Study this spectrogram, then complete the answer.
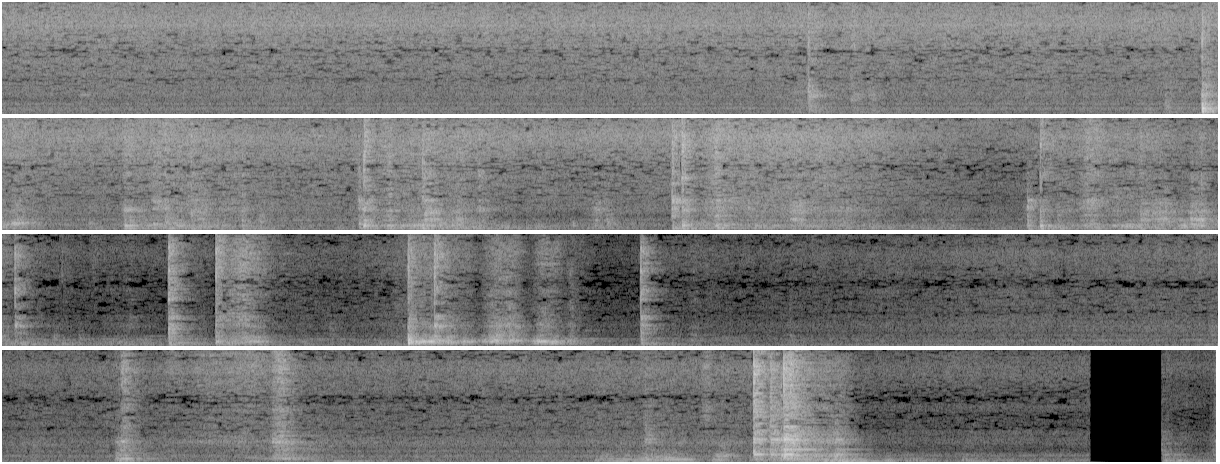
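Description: Vegetables with spices and onion fry in a pan while being stirred, giving a soft continuous sizzle broken by irregular scraping and clattering bursts of the spoon, close up, with no speech.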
